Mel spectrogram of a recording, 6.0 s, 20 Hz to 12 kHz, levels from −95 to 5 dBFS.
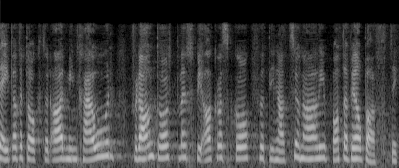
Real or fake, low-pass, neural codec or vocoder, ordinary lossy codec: fake; 7.2 kHz; codec, 16 kHz, 1.1 kbps, Voila-Tokenizer; AAC, 64 kbps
